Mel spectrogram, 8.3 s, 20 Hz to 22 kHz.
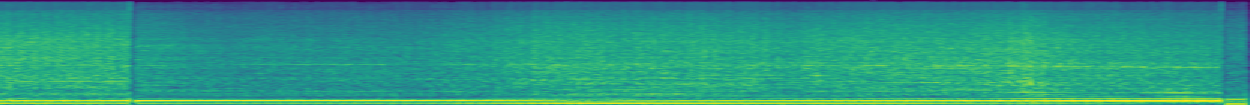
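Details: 2004 Infiniti G35x with a used ECM and reprogrammed keys, restarted after the MAF had been unplugged (check engine light on). Steady, even idle with a smooth low hum, no stumble or knock. Strong smell suggests possible oil burning.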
